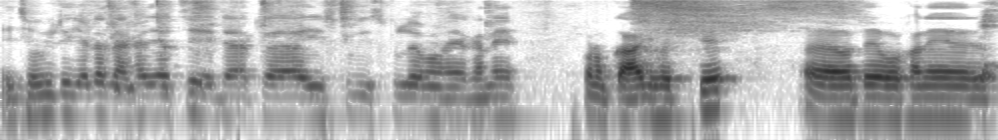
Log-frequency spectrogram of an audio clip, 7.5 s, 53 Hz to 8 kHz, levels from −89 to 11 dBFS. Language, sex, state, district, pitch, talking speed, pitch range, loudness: Bengali, male, West Bengal, Kolkata, 125 Hz, 160 wpm, 120-130 Hz, -19 LUFS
